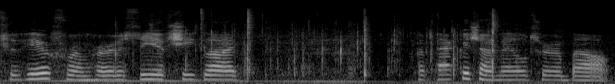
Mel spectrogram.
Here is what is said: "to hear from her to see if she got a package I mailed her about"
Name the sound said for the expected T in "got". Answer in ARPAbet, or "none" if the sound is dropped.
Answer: T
